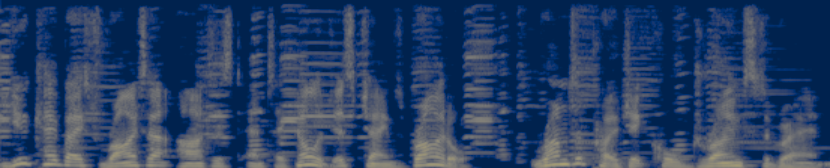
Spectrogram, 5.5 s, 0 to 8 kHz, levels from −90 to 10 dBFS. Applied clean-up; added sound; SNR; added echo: classical method Wiener filter.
